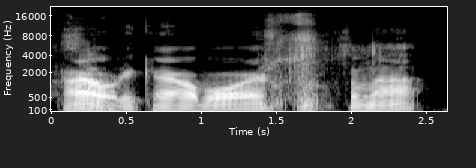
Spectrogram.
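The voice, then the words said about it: Poor attempt at Southern US accent. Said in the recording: “doing a southern accent instead ... What's a southern, you know, like Texas and all that, like South ... That was shit, wasn't it?”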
